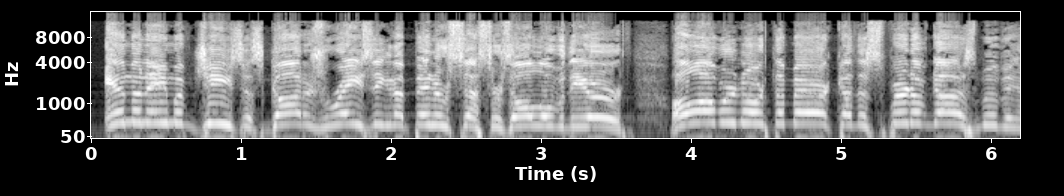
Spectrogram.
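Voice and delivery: ringing prophecy at full force; prophetic shout. Retold or imitated. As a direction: proclaim it to the whole arena. Prophesying to twenty thousand.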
